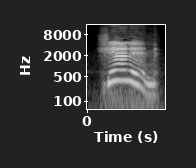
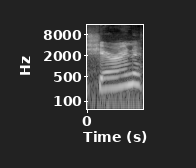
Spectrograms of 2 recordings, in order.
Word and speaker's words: Shannon: Shannon, not Sharon.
